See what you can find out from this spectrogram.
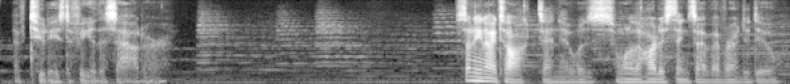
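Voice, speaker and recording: Audio drama lead: male actor as brooding, paranoid podcaster, very low register, introspective and confessional, light music bed. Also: fast, fairly bright tone. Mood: ominous, weary. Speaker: podcast host character and narrator. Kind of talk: audio drama monologue and dialogue.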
